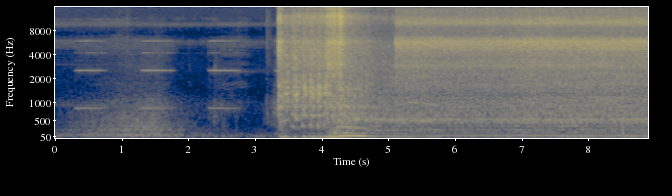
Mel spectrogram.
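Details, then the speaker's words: 2009-2014 Acura TL: chimes, cranks and fires with a brief harsh screech as it catches, starter staying engaged a split second after running; sticking Bendix, to be lubricated. "I don't know if you heard that little screech on the very end when it's already running, but basically that I'm gonna try to see if I can take it off and put a little lubricant on the Bendix."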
